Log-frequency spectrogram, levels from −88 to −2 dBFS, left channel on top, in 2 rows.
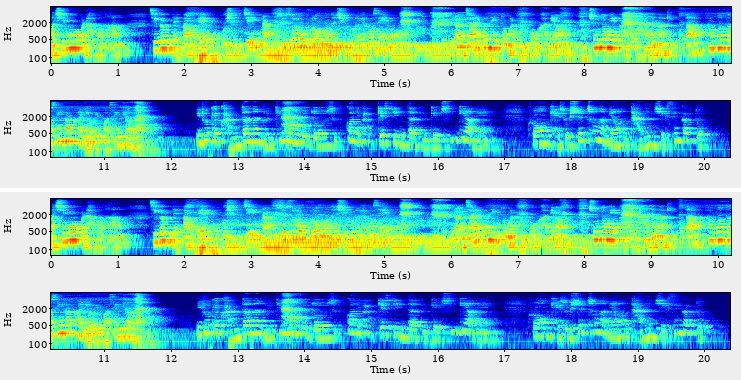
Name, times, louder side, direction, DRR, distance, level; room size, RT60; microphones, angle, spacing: voice 1, 0.0-5.4 6.0-11.8, equal, ahead, -7 dB, 0.6 m, -30 dB
sound 1, 2.0-2.8 3.3-4.9 5.2-6.0 6.5-9.0 9.4-11.7 12.6-12.7 12.9-13.0 13.6-14.0, equal, 35° right, 1.0 m, -36 dB
sound 2, 2.0-12.0, right 1 dB, 60° right, 0.4 m, -36 dB
voice 2, 5.4-6.4 12.4-20.0, left 2 dB, 50° left, -1 dB, 0.5 m, -42 dB
2.7 x 2.1 x 3.1 m, 0.77 s
head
